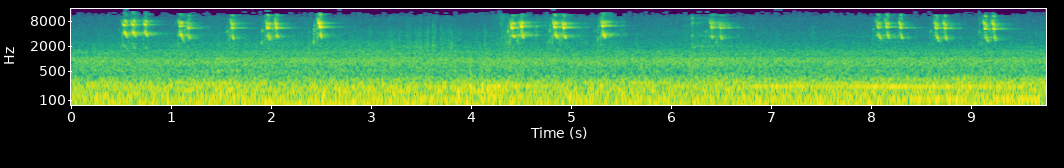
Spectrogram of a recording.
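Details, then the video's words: Scimitar-billed woodcreeper singing: faint, high, sharp paired notes come in short clusters separated by pauses, over a steady low rumble of background noise. "Canto del Trepatroncos Chinchero"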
